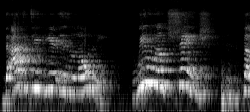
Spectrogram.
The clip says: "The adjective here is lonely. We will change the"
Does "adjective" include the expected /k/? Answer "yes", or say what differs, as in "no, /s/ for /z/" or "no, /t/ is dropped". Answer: no, /k/ is dropped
